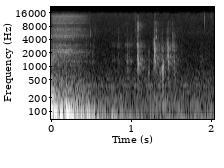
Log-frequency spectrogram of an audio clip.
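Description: Quiet room tone with a few faint clicks at a computer, a cluster about a second in and one more near the end.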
